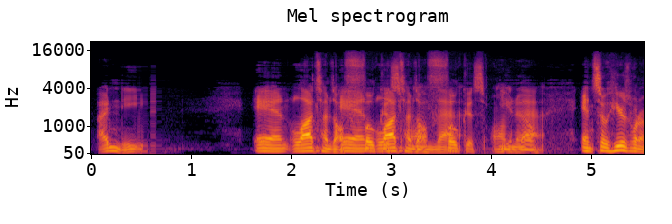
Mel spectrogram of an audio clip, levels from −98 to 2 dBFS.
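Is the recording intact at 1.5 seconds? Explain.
Yes, at 1.5 seconds the speech plays through intact, with no dropout, click, distortion or other fault at that point.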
